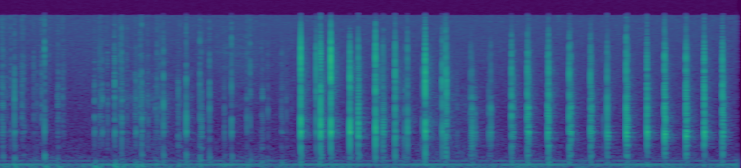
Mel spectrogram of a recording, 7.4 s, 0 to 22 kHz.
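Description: A tablet's glass screen with a white bezel, held in a black case, is tapped rapidly with fingertips and nails. The result is a steady stream of short, dry clicks with a slight ringing tone near 780 Hz, over a constant low hum. The taps grow sharper and louder partway through.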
